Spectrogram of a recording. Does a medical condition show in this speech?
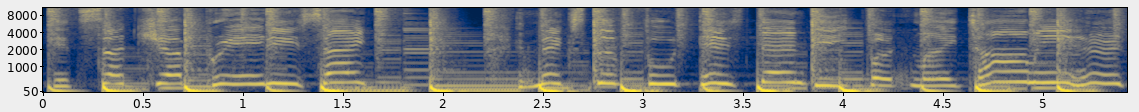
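No.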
